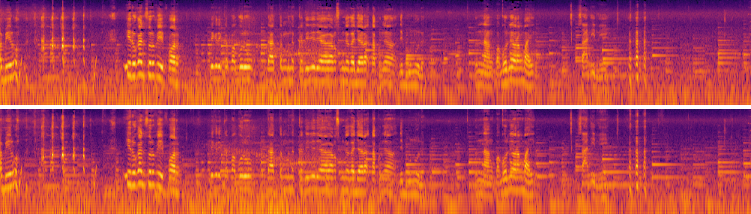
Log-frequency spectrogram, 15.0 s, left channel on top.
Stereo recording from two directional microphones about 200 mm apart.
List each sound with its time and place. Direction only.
0.0 s music: 35° right (ahead or behind)
2.5 s speech: 35° right (ahead or behind)
9.7 s speech: 35° right (ahead or behind)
